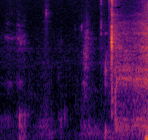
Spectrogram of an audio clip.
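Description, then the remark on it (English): Someone sips water: a few soft, wet mouth clicks, then a louder slurping swallow near the end. No one speaks. “Let me take a little sip of water. I'm thirsty.”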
